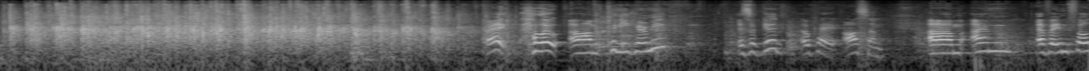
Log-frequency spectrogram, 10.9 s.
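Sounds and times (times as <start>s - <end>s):
audience applause: 0.0s - 4.8s
speech: 5.0s - 10.8s.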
